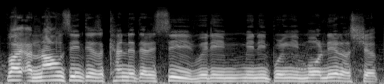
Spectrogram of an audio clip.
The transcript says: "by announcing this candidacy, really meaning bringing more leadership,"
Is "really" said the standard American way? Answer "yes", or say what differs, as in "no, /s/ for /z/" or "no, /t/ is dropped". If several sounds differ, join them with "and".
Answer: no, /w/ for /ɹ/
